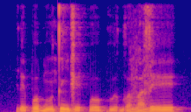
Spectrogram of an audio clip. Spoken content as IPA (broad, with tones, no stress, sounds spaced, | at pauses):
ɾ e˨ p o˦ ɓ ũ˨˦ t ĩ˦ ɡ eː˨ k͡p oː˨ kʷ eː˨ ɡʷ a˨ v a˨ z eː˦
